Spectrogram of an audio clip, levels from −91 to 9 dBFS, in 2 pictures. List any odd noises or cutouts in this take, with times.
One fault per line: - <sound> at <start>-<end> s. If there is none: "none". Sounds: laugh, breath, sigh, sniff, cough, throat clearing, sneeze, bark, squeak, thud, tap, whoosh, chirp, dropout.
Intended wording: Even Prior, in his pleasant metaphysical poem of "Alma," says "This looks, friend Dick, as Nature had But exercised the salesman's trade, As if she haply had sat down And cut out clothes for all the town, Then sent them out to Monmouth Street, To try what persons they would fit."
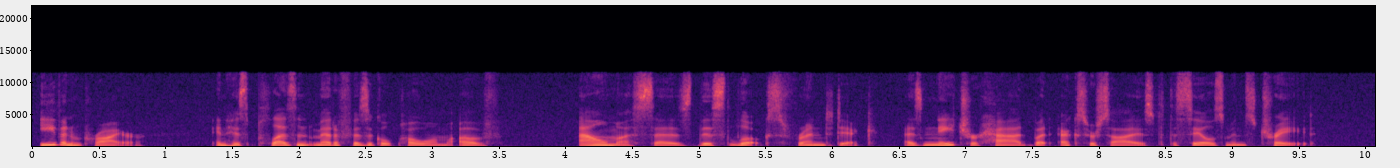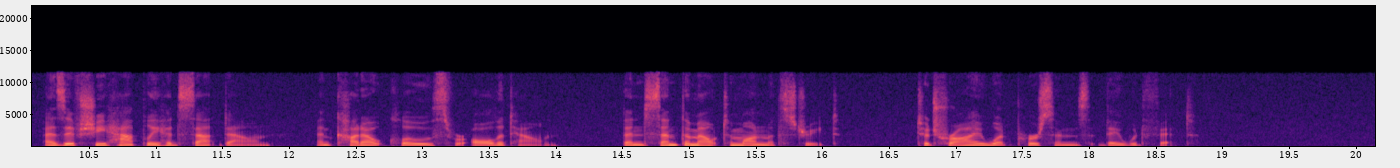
none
